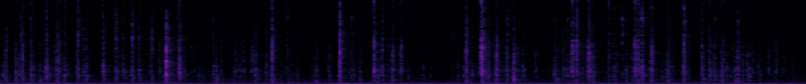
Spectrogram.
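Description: Fingertips type steadily on a vintage beige plastic full-size Fujitsu Siemens keyboard with a hollow case, producing a rapid run of short, crisp key taps with occasional brighter clacks. A steady low hum sits underneath the clicking throughout.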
